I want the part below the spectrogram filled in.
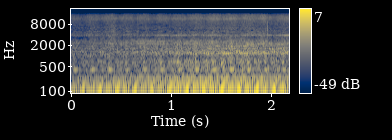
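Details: Flatbed truck at about 213,379 on the odometer, warmed up: lumpy, uneven idle stumbling every few pulses; misfire that is getting worse, compared against a smooth-idling second truck.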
